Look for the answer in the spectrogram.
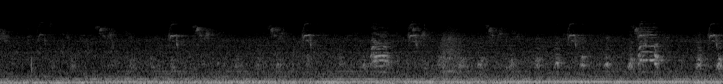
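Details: Backyard chickens relaxing in their coop give short, rough clucks in scattered bursts among frequent high chirping of small birds over a constant low hum.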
